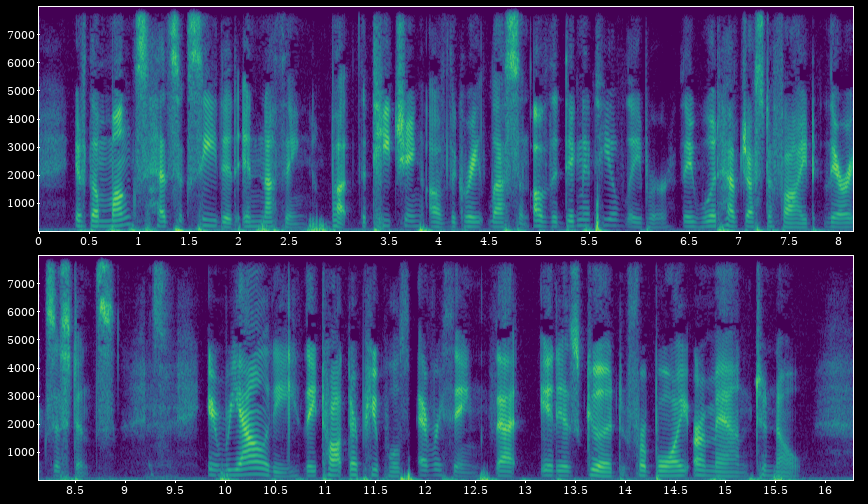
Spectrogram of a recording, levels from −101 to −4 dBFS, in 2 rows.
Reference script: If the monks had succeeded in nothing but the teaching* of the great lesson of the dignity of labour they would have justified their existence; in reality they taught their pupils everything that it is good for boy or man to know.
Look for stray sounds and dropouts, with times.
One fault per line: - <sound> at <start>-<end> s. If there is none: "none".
- sneeze at 9.2-9.5 s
